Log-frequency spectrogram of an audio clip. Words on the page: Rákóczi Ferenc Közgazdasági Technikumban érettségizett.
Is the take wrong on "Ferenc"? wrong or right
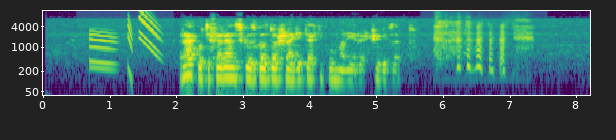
right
